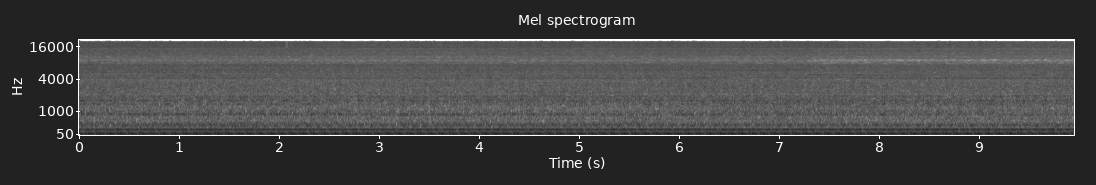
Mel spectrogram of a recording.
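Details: 23-year-old Subaru boxer idling after water pump replacement while checking for coolant leaks: low, even idle thrum about three pulses a second, steady with no ticks or misfires; healthy idle.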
